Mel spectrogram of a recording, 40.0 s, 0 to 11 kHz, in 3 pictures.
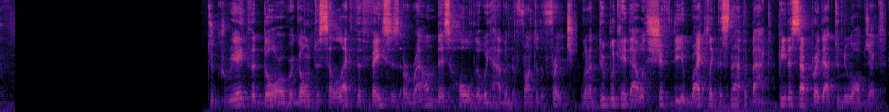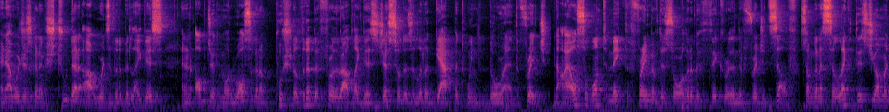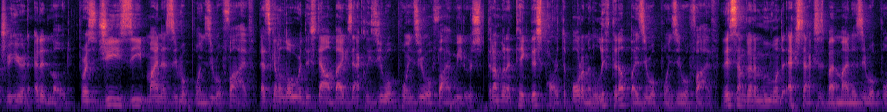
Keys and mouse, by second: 3.0 2, 3.5 click, 4.1 3, 4.5 click, 5.5 shift+super+click, 5.9 shift+click, 7.3 shift+click, 7.6 shift+click, 7.8 shift+click, 8.1 middle click, 8.8 shift+d, 10.4 click, 10.9 middle click, 11.6 p, 12.9 Tab, 13.2 shift+z, 13.3 shift+middle click, 13.6 middle click, 14.2 e, 15.5 click, 15.7 Tab, 15.9 middle click, 16.5 g, 16.9 y, 18.3 shift+click, 18.6 shift+drag, 18.7 middle click, 18.9 middle click, 20.0 a, 21.5 super+z, 22.3 Tab, 23.0 drag, 23.7 drag, 24.8 Tab, 25.1 click, 25.3 a, 25.4 click, 25.9 b, 28.0-29.6 typing, 30.5 Return, 31.5 middle click, 33.7 middle click, 33.9 b, 35.3-39.8 typing, 37.0 Return.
